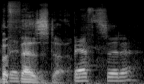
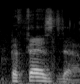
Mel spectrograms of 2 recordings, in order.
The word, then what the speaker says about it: Bethesda: Bethesda. Bethesda.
